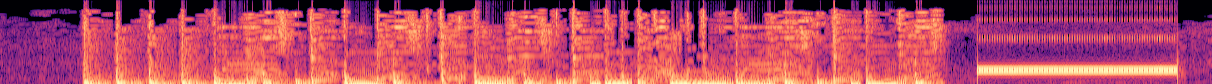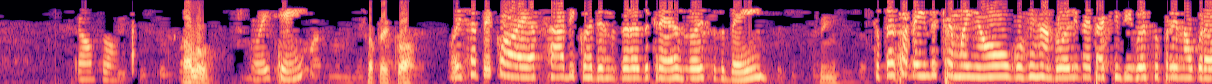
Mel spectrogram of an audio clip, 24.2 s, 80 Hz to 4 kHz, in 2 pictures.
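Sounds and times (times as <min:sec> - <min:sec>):
rhythmic thumping and tapping: 0:00.8 - 0:09.4
telephone line tone during a call transfer: 0:09.8 - 0:11.9
speech: 0:12.9 - 0:24.2.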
